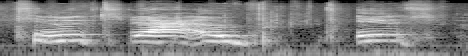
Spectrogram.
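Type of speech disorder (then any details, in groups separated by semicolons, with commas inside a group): Slurred speech; cerebral palsy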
